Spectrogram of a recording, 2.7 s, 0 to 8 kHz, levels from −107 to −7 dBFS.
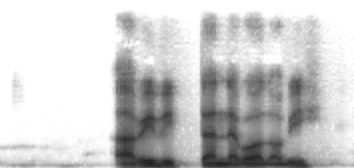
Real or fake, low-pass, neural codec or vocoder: fake; 7.2 kHz; codec, 24 kHz, 0.9 kbps, WavTokenizer, large speech release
